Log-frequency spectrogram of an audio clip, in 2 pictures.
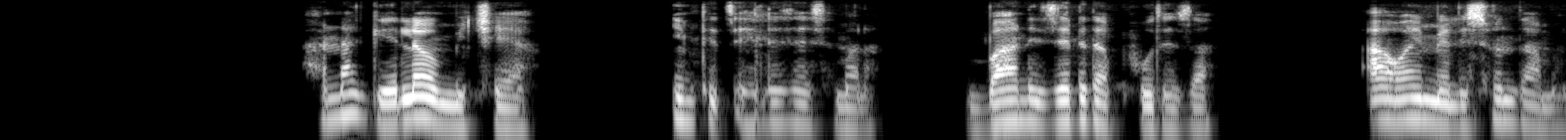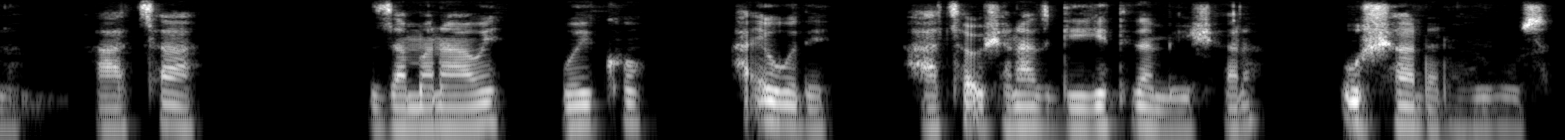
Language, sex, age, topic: Gamo, male, 25-35, agriculture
